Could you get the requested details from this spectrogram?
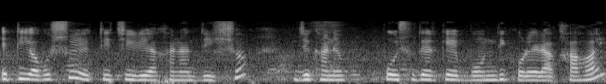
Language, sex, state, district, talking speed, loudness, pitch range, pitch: Bengali, female, West Bengal, Kolkata, 120 wpm, -16 LUFS, 200-230 Hz, 220 Hz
